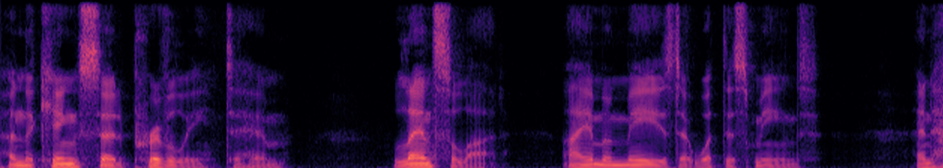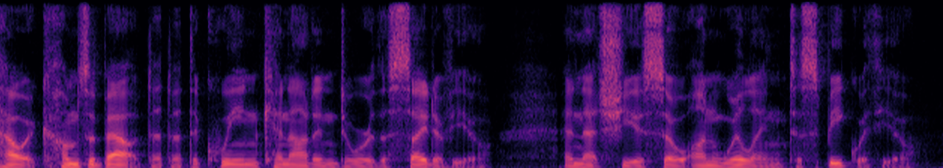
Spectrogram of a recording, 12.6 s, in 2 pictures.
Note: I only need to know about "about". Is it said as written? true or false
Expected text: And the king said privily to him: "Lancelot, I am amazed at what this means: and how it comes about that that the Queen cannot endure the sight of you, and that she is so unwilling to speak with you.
true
